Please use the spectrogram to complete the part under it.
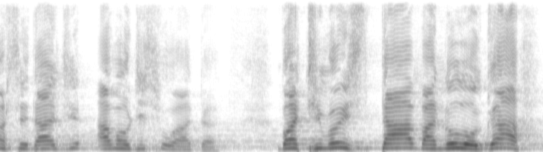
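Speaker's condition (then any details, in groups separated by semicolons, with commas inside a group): Cerebral palsy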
